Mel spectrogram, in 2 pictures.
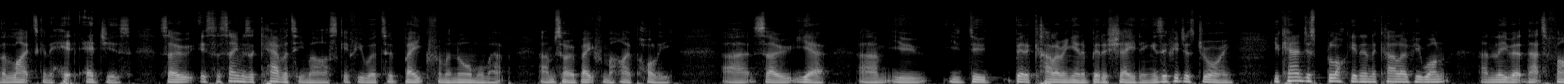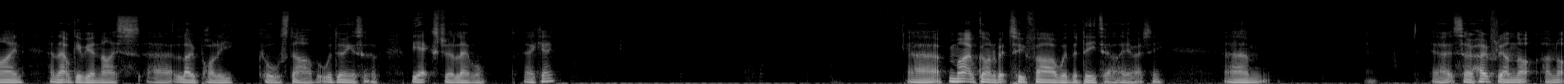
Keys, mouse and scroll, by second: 25.8-31.2 middle drag.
